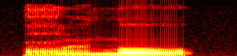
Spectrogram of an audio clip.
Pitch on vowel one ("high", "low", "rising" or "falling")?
low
